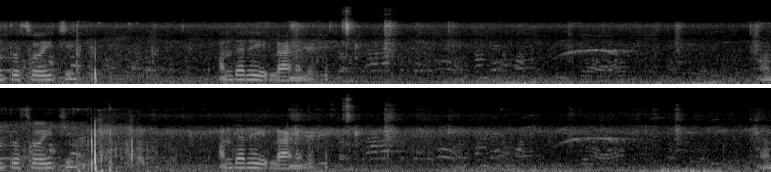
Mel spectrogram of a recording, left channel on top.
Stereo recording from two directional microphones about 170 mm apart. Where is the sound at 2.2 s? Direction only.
5° left (ahead or behind).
